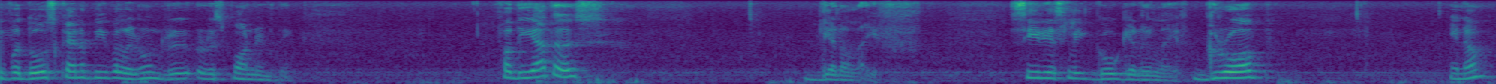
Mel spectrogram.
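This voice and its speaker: A man vlogging with a slightly high voice, talking casually and bluntly. He rambles with restarts and asides, and curses when exasperated. A faint hiss sits under his voice. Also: a little mellow, low-quality recording. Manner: blunt, exasperated, swearing at critics. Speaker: food vlogger. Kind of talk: casual rant to camera while eating.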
